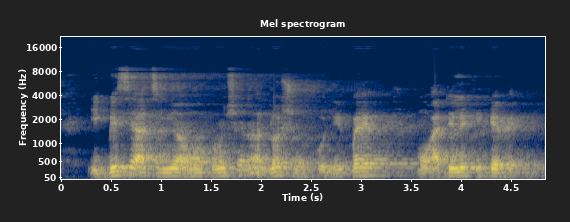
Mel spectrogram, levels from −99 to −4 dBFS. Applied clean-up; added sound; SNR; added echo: none; none; none; reverberation time 1.4 s.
